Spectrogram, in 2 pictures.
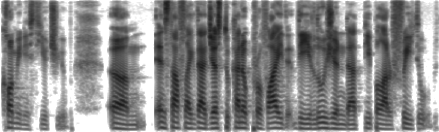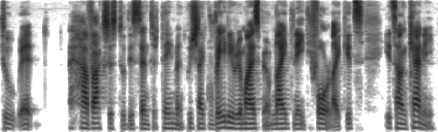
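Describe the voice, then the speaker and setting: A man's voice: fairly low pitch, level tone, fairly quick, no room sound, studio quality. A man in his thirties from Romania, a podcast host talking casually with many fillers. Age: 30s. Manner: chatty, lots of "like" and "you know" fillers. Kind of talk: casual conversation.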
